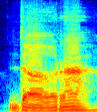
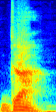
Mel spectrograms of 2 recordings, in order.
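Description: First: The d and r are split into two syllables. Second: The d and r blend into one syllable. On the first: The speaker calls it wrong. "Mani ba đờ ra là không đúng" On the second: The speaker calls it right. "chúng ta ghép lại là dra dra"

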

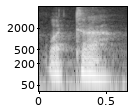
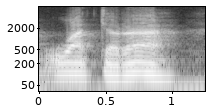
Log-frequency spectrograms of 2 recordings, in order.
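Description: First: The word is spoken in two syllables. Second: The word is spoken in three syllables. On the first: The speaker calls it right. "chúng ta phải đọc là Vatra Vatra. Thấy không? Là hai âm thôi" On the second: The speaker calls it wrong. "đừng có đọc Vatra, bởi vì chúng ta khi chúng ta đọc Vatra là thành ba nhịp ba âm rồi"

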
